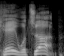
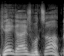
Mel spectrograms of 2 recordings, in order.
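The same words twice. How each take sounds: First: High bright hey what's up; peppy American greeting. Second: High, bright surfer-style greeting; landlord's American voice. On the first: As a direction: act the eager American-sounding Indian guy. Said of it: "Or they're like". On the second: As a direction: imitate him saying hey guys like a chill American. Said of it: "but he's like". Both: Retold or imitated.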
